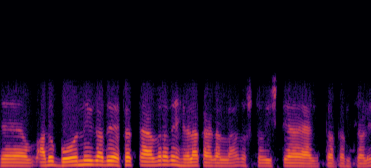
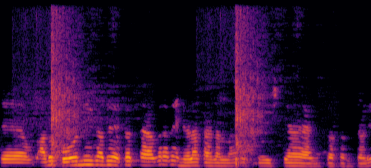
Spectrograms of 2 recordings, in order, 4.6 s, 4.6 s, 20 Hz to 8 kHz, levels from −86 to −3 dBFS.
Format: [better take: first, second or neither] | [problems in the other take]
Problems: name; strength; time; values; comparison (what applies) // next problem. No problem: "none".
first | noise reduction (classical method WPE with log-MMSE)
